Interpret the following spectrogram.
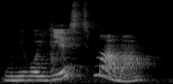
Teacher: The interrogative sentence, rising intonation.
